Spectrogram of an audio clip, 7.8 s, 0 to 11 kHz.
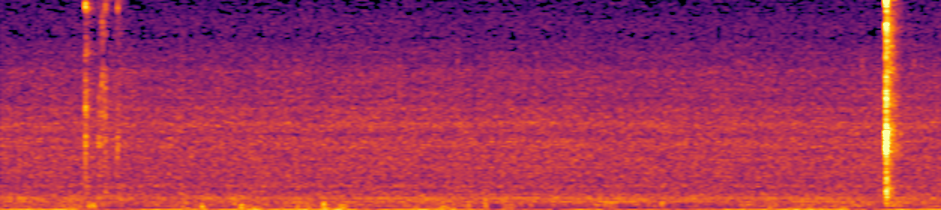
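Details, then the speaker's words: Vintage RAKS DF-12TK desk fan, made in Turkey, after lubrication and greasing with blade fitted: steady low hum at constant pitch, no scraping or knocking; spins freely, working fine. "So I think that's working fine."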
